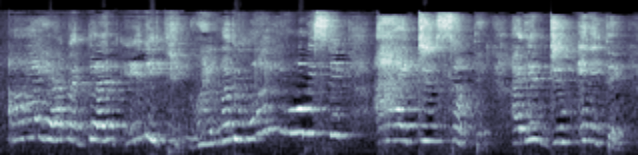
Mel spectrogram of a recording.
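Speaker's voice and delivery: high, loud protest; indignant child's denial. Acted. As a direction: whine back as the wrongly accused kid. Boy protests his innocence.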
